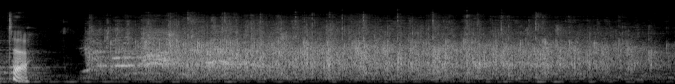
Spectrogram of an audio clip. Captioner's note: audience cheering and applauding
